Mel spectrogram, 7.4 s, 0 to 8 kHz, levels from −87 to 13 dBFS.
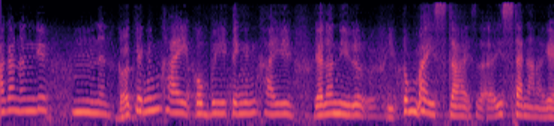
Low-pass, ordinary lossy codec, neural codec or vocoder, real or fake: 7.2 kHz; none; codec, 16 kHz in and 24 kHz out, 0.4 kbps, LongCat-Audio-Codec, fine tuned four codebook decoder; fake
